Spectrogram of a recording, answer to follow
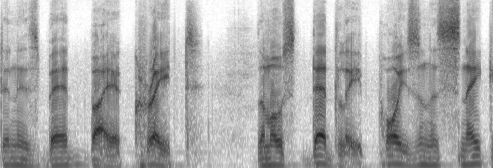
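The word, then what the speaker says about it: krait: of a snake a crate is first the crate you spell it k r AI T they're in India the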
